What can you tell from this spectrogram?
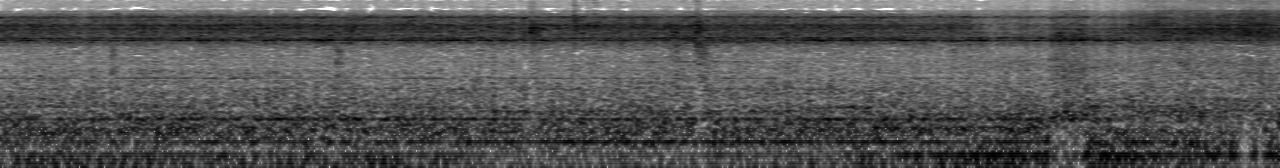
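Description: Bizon combine harvester running at work, heard from inside the cab while it unloads grain through its auger into a trailer: a loud, steady mechanical din with a constant low engine hum.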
